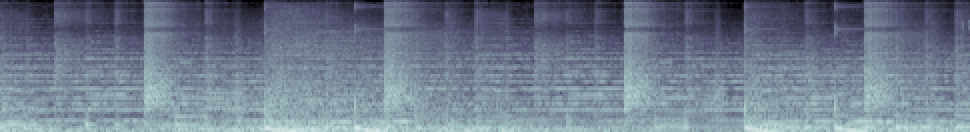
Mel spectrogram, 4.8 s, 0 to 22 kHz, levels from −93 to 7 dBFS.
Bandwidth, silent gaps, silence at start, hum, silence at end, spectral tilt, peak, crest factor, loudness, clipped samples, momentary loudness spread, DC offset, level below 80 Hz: over 20 kHz; none; 0 s; none; 0 s; -5 dB/octave; 0 dBFS; 14 dB; -14 LUFS; under 0.1%; 7 LU; under 0.1%; -20 dBFS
